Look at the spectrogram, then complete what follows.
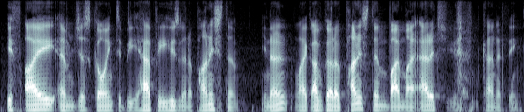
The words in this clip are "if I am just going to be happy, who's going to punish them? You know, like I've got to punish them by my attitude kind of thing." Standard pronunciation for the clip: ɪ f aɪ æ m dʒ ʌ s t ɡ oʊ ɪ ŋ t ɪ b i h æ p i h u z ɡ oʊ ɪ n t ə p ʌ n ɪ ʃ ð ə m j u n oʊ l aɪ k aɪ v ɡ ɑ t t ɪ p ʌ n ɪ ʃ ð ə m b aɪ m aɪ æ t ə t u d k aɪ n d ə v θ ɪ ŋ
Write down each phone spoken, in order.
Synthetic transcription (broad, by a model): ɪ f aɪ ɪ m dʒ ʌ s ɡ oʊ ɪ ŋ t ɪ b i h æ p i h u z ɡ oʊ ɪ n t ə p ʌ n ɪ ʃ ð ə m j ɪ n oʊ l aɪ k aɪ v ɡ ɑ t t ɪ p ʌ n ɪ ʃ ð ə m b aɪ m aɪ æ t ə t u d k aɪ n d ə θ ɪ ŋ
